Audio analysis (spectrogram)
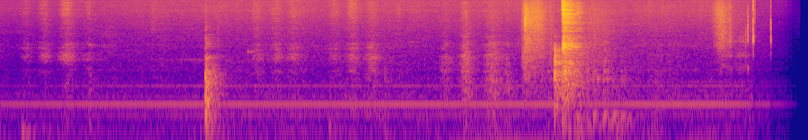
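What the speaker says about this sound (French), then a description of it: "je la sépare en deux et encore en deux." A sharp kitchen knife cuts a sheet of brick pastry on a board, giving two distinct chopping knocks a few seconds apart. Softer scraping and handling noises sit over a low steady hum.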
